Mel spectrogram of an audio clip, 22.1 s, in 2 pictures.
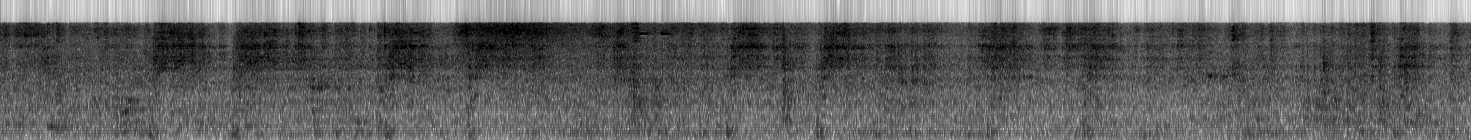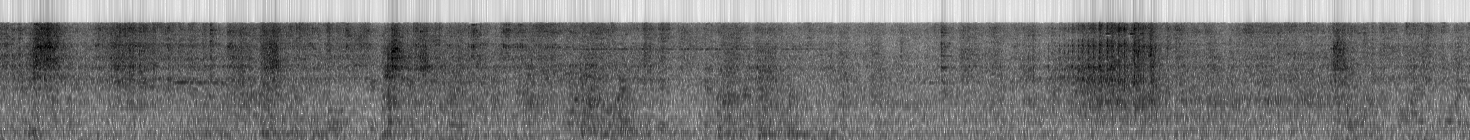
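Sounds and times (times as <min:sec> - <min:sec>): freight train rumbling past: 0:00.0 - 0:22.0
wheels clattering on rails: 0:00.0 - 0:22.0.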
